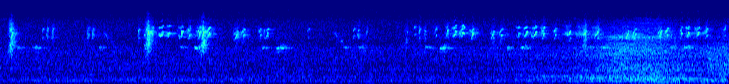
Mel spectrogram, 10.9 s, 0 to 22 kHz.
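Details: Purple martins reconnoitering a former nest site beneath a front entryway, May 28, 2012; rapid bursts of thin chirps and twittering repeat steadily, with background noise swelling louder toward the end.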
